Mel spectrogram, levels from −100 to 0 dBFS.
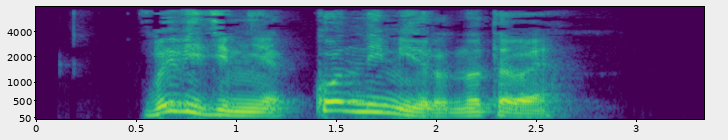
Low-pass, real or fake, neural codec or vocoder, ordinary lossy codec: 7.2 kHz; real; none; MP3, 32 kbps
